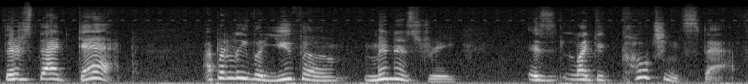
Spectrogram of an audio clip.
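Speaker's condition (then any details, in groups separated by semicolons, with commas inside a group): Cerebral palsy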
